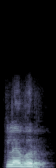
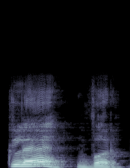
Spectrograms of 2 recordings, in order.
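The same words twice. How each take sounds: First: Said in the usual way. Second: "clever" slowly in two beats, clay - वर; split into syllables. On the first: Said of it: "कैसे?". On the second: Shown as a demonstration. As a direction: pause between "clay" and "वर" in "clever". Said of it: "देखो दो syllable आ गए". ("Clever" को दो टुकड़ों में, रुक कर)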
